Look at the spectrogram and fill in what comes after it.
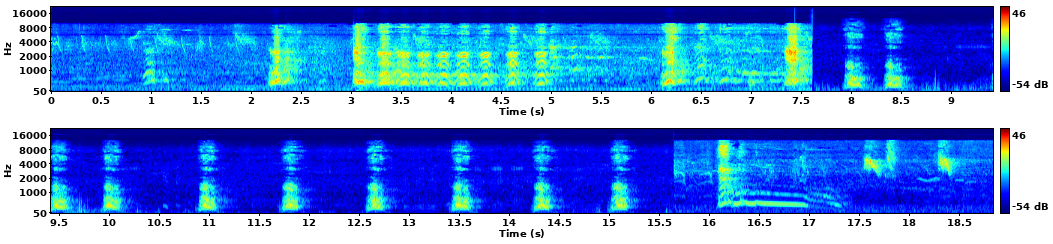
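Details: Dogs barking: several loud, rough barks over a steady low hum, then a regular series of single short barks, under one a second, ending in a drawn-out whining yelp.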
